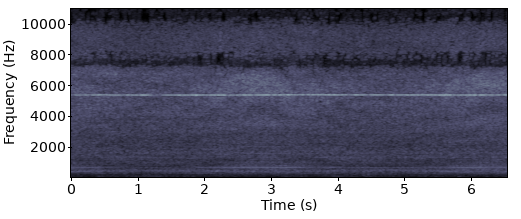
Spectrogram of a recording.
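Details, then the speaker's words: Shark Rotator DuoClean Powered Lift-Away vacuum running on carpet; steady, even motor roar with a faint hiss and no strong beating, weak brushroll agitation, presumed due to the soft roller. "So, all right, let's run this stupid thing just to get this over with. It does have headlights, but so do my pistons. Yeah, you can hear how little agitation that has."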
